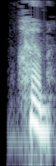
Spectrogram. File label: "Hem", English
